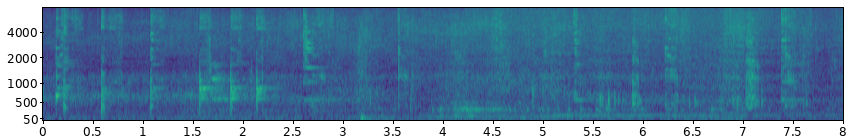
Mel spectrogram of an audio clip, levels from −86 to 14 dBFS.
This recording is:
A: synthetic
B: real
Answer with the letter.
B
